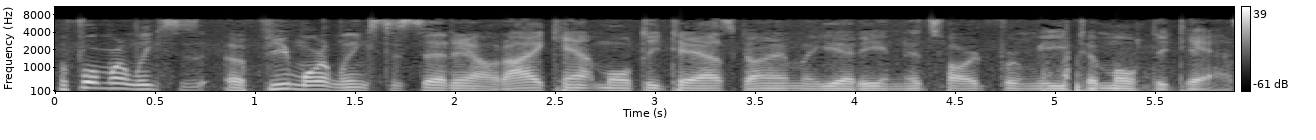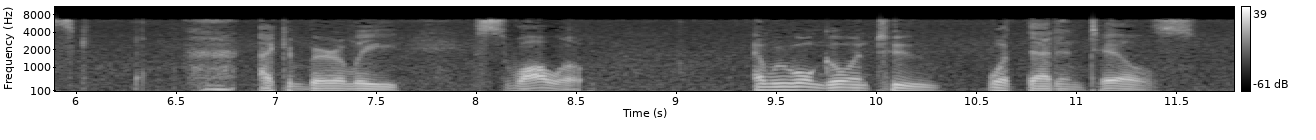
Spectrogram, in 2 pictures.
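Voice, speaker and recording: With lively intonation, a man talks at a fairly slow pace amid noticeable background noise. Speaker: gaming live streamer and wrestling commentator. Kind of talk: live game stream commentary. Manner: casual, rambling.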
